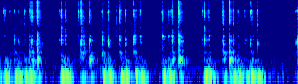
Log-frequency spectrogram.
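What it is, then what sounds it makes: Aluminium and plastic wireless keyboard. Fast two-handed typing with fingertips and long nails on a compact aluminium and plastic wireless keyboard resting on a wooden table. Quick runs of crisp, bright key clicks over a soft low thump come in bursts separated by brief pauses, and each stroke dies away almost instantly.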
